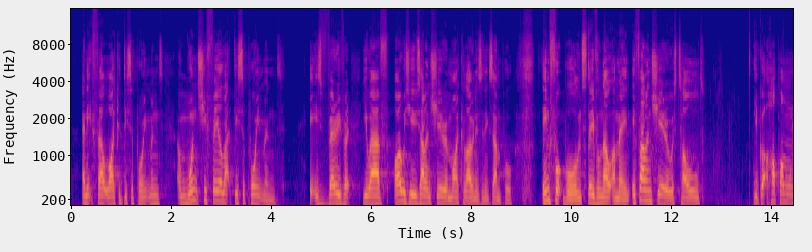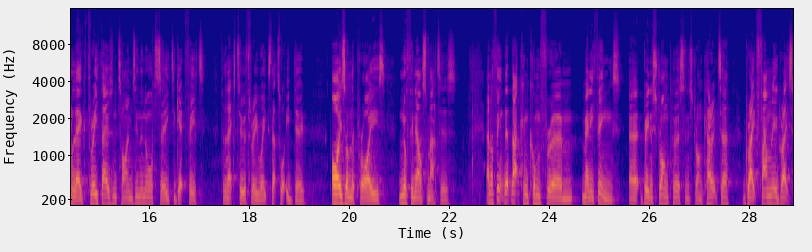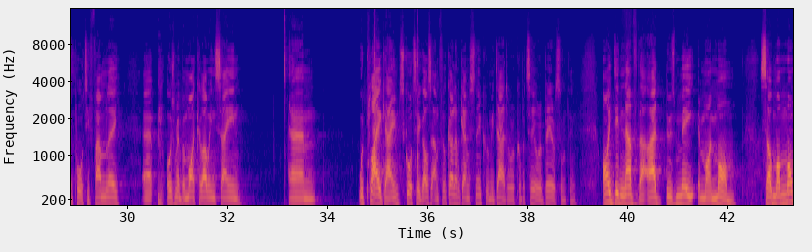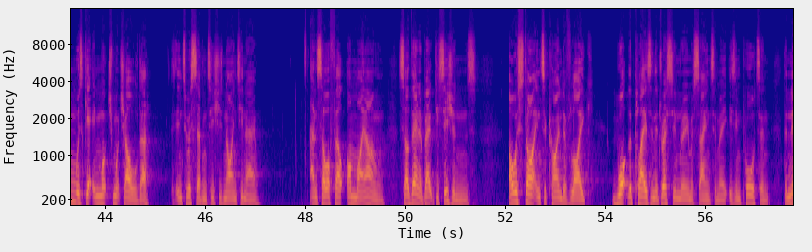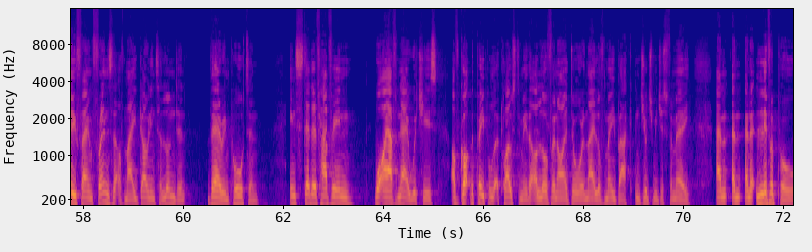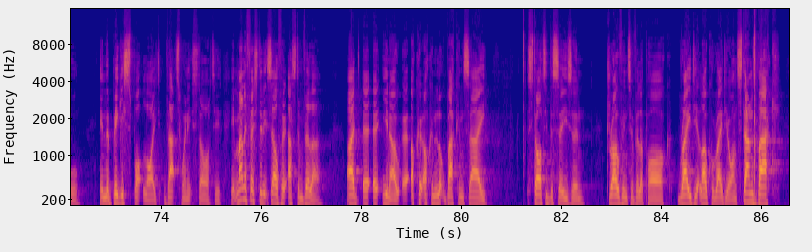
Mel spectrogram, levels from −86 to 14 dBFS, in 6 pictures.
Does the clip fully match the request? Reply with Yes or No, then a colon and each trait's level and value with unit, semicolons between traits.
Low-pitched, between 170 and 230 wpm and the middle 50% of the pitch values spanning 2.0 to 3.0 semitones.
No: low, 120 Hz; average, 200 wpm; average, 3.7 semitones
